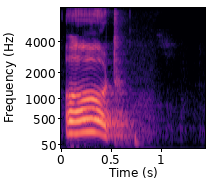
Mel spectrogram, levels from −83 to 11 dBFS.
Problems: none marked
